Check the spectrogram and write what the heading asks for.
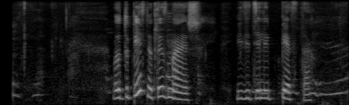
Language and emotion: Russian, neutral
